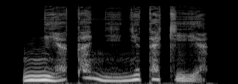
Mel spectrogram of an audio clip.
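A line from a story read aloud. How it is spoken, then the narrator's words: Whisper inside head. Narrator (Russian): раздался шепот у меня в голове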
